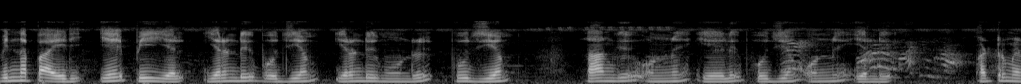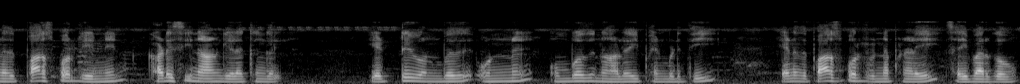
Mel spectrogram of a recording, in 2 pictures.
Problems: background conversations at intervals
